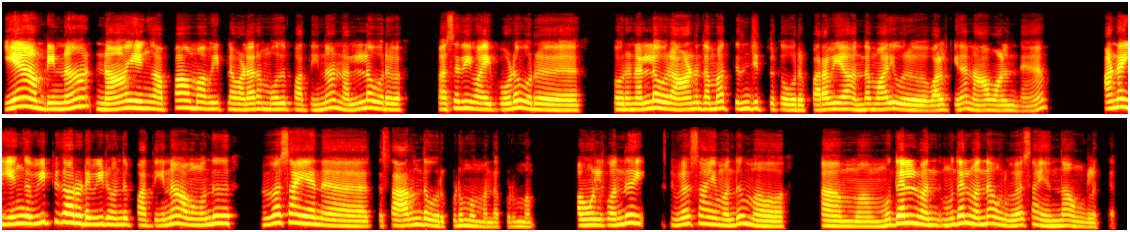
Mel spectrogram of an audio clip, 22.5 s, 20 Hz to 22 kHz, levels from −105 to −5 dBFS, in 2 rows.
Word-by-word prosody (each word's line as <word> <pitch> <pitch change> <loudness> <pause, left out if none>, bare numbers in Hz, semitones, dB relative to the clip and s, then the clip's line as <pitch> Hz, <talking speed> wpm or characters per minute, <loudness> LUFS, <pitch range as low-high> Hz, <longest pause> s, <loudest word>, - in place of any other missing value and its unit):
ஏன் 310 0 +12
அப்படின்னா 220 0 +3 0.3
நான் 220 +6 +4
எங்க 235 -2 -2
அப்பா 230 +6 -1
அம்மா 235 -2 -1
வீட்ல 210 -1 -6
வளரம்போது 205 +1 -2
பார்த்தீங்கன்னா, 190 +6 -5
நல்ல 210 +7 -3
ஒரு 205 -2 -3
வ் 190 - -5 0.4
வசதி 240 +4 0
வாய்ப்போடு 200 +3 +1
ஒரு 200 -2 -1 0.8
ஒரு 200 0 -1
நல்ல 220 +5 +2
ஒரு 215 - +1
ஆனந்தமா 215 +2 -1
திரிஞ்சிட்டு 225 -2 -5
இருக்க 195 -1 -8
ஒரு 180 - -1
பறவையா, 205 +3 +1
அந்த 195 +2 -3
மாதிரி 205 +2 0
ஒரு 185 -1 -1 0.2
வாழ்க்கைதான் 185 +4 -3
நான் 175 +1 -2
வாழ்ந்தேன். 170 -1 -6 0.7
ஆனா 275 +4 +5 0.2
எங்க 265 0 +1
வீட்டுக்காரோடைய 295 -5 +2
வீடு 240 -1 +1
வந்து 225 0 -3
பார்த்தீங்கன்னா 200 +5 -3
அவங்க 215 -2 -3
வந்து 260 +3 +1 0.5
விவசாய 280 -1 +3
இந்த 215 -2 -1 0.6
சார்ந்த 205 +4 0
ஒரு 170 - -6
குடும்பம் 185 -3 -6
அந்த 155 0 -9
குடும்பம். 160 -1 -10 0.4
அவங்களுக்கு 210 0 -1
வந்து 275 +6 +1 0.5
விவசாயம் 245 -2 -2
வந்து 245 +6 -2
மொ 190 - -1 0.7
அம் 175 -1 -1
ம 165 - -4 0.2
முதல் 275 +7 +8
வந் 215 -1 0 0.2
முதல் 270 +3 +3
வந்து 245 +3 +1
அவங்களுக்கு 200 -6 -4
விவசாயம் 200 -4 -4
தான் 190 -1 -3
அவங்களுக்கு. 150 -4 -10
210 Hz, 155 wpm, -24 LUFS, 195-240 Hz, 0.8 s, ஏன்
